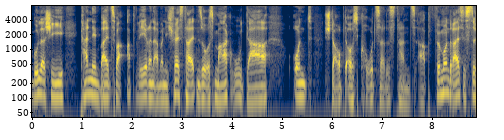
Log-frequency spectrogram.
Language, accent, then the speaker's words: German; Berlin, Germany; Als Berliner und demzufolge Flachlandtiroler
